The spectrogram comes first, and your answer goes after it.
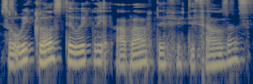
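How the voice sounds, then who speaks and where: Quiet and fairly slow, a man speaks in a dark, mellow tone. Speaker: crypto trader and market commentator. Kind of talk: chart analysis tutorial. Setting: at home, late at night. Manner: quiet, keeping voice down; halting, many fillers and repeats.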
